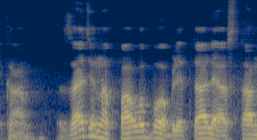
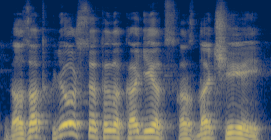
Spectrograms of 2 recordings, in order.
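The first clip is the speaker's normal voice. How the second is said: louder, higher exasperated outburst; angry roar; 3 semitones higher, 4 dB louder than usual. A narrator's reading. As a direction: roar at him to be silent. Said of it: "рыкнул чудакулли". (раздражённый рык)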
